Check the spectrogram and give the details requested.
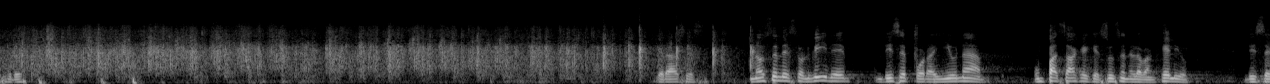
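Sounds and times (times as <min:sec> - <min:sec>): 
audience applauding: 0:00.0 - 0:07.7
speech: 0:00.2 - 0:00.7, 0:06.6 - 0:12.6.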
